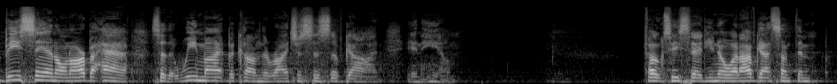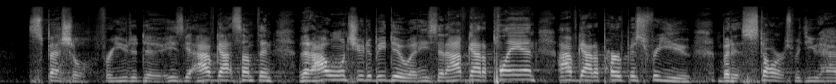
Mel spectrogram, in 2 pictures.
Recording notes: Recorded at Highland Baptist Church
